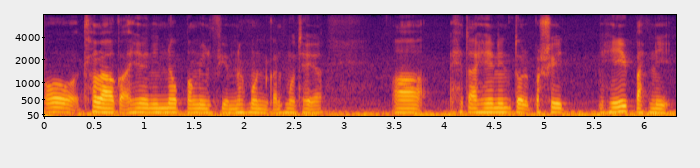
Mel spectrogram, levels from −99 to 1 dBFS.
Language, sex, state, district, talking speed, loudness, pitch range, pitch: Mizo, male, Mizoram, Aizawl, 150 wpm, -17 LUFS, 115-125 Hz, 120 Hz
